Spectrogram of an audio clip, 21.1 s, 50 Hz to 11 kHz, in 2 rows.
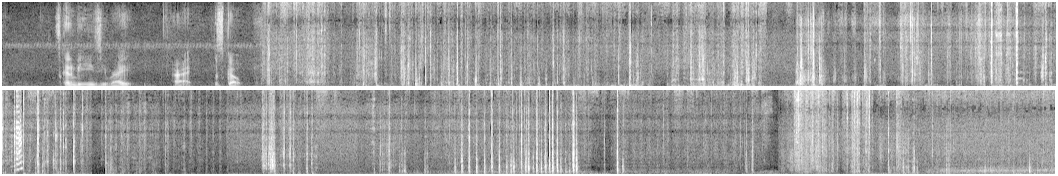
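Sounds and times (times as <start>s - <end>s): hard objects clicking and clattering: 2.6s - 12.4s.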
